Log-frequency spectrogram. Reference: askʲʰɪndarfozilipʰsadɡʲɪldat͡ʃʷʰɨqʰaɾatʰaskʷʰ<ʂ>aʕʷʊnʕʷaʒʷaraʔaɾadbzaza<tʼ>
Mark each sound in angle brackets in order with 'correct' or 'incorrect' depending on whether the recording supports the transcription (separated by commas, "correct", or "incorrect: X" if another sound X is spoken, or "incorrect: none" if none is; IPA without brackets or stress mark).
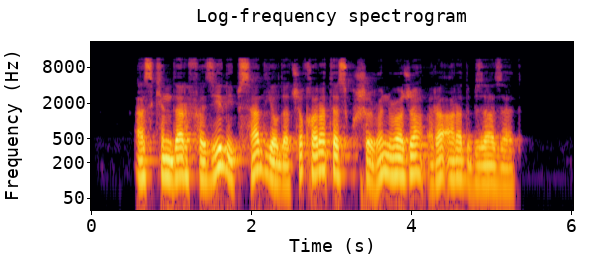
correct, correct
